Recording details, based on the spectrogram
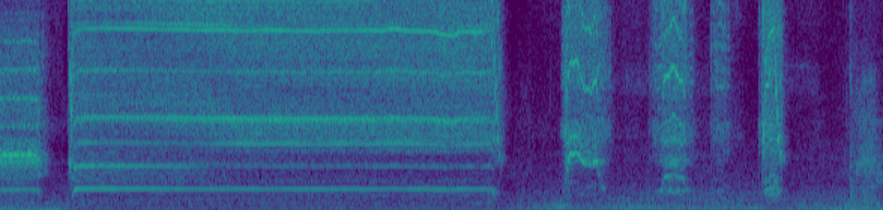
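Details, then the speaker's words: Powered surgical drill with quick-connect bit drilling bicortical pin, perpendicular, centered, into proximal tibia for hexapod circular fixator correcting Blount tibia vara, demonstrated on bone model: steady high-pitched motor whine, then short bursts. "now i'll take my drill bit load it up on the quick connect and i'll have my assistant hold the bone like that"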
